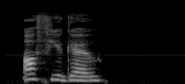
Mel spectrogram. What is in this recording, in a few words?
off you go pronunciation; Best English Nitra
